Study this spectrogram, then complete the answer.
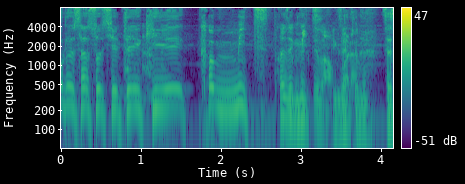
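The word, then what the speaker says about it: Commeett: correctement le nom de sa société qui est Commit. Très exactement. Exactement. Voilà. Ça s'écrit C-O-M-M-E-E-T-T.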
